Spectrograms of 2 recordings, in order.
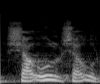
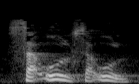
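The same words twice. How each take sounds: First: "Shaul, Shaul" starting with a clear sh sound, Hebrew style. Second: "Saul, Saul" said with a plain s sound, as in Greek. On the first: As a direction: call out "Shaul, Shaul" with sh, not s. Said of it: "the Lord spoke in Hebrew to him". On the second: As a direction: call out "Saul, Saul" starting with a clean s. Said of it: "They only have sa". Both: Shown as a demonstration.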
